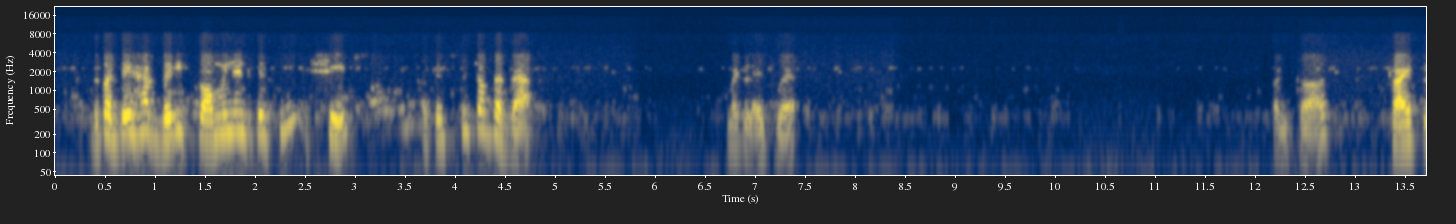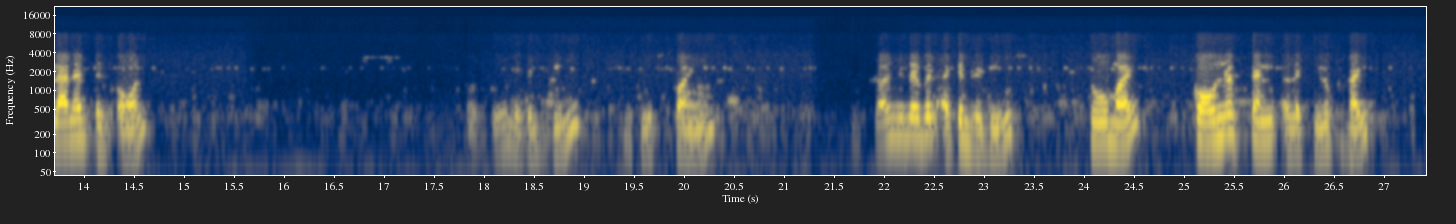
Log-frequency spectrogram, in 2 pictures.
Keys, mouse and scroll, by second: 0.2 alt+middle click, 0.5 alt+middle click, 1.2 alt+click, 1.4 alt+middle click, 1.7 alt+right click, 1.9 alt+right click, 2.2 alt+click, 2.9 alt+right click, 4.6 click, 5.4 click, 5.6 alt+click, 5.8 click, 6.0 alt+click, 6.3 click, 6.4 alt+click, 9.4 click, 12.3 click, 14.7 click, 16.2 click, 16.5 click, 17.4 click, 18.5 click, 19.0 click, 24.0 click, 24.9 alt+right click, 25.2 alt+scroll, 26.0 alt+click, 26.3 alt+middle click, 26.5 alt+middle click, 27.0 alt+middle click.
